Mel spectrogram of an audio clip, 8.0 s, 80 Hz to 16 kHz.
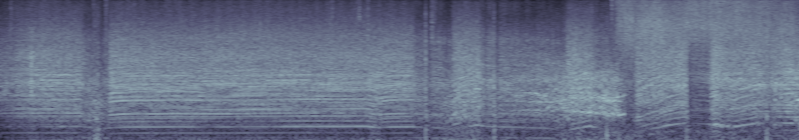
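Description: A race car in the Grid 2 video game brakes hard into a turn, its engine note dropping in stepped downshifts while the tires squeal and skid, loud and close with no voices.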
